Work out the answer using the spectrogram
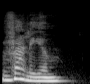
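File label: "valium", British English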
